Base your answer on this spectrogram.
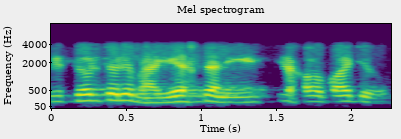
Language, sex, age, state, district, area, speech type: Goan Konkani, male, 60+, Goa, Salcete, rural, conversation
